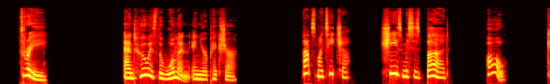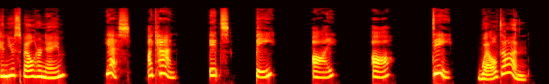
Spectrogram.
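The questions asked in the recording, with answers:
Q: And who is the woman in your picture?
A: Mrs. Bird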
